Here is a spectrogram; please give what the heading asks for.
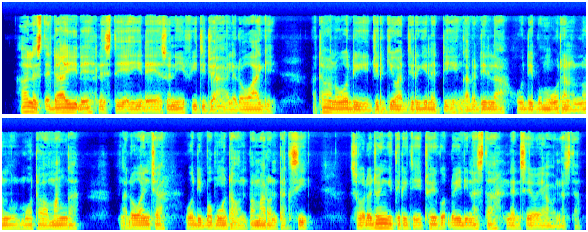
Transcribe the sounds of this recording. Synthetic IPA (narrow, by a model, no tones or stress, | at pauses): halɛstɛdajiɗɛlɛstɛɛhiɗɛjɛsɔnifid͡ʒid͡ʒahalɛɗɔwaɡi | ʔatawanɔwodid͡ʒiɾɡiwad͡ʒiɾɡiledːiŋɡaɗɔdilːawodibɔmɔtanɔnɔnmɔtawamaŋɡa | ŋɡa̰ɗɔwant͡ʃa | wodibɔmɔtahɔnpamaɾɔntaksi | sɔɗɔd͡ʒoŋɡitiɾid͡ʒɛjtʰojɡɔ̰ɗːɔjiɗinastandɛnsɛjɔjawanasta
